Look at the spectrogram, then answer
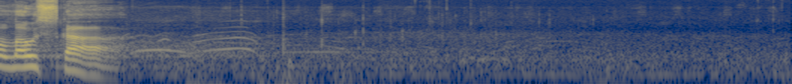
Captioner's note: audience cheers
